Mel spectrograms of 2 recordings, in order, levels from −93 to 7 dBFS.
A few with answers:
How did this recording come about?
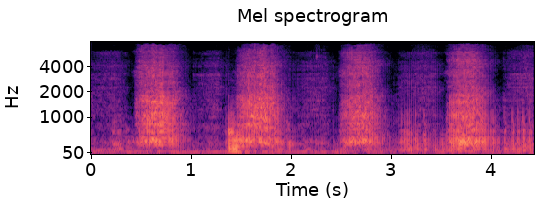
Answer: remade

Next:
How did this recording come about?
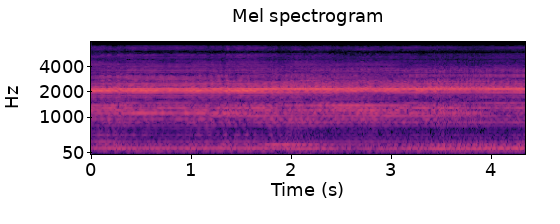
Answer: remade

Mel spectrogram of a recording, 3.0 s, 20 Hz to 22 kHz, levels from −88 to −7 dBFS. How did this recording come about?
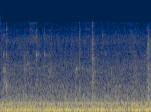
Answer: remade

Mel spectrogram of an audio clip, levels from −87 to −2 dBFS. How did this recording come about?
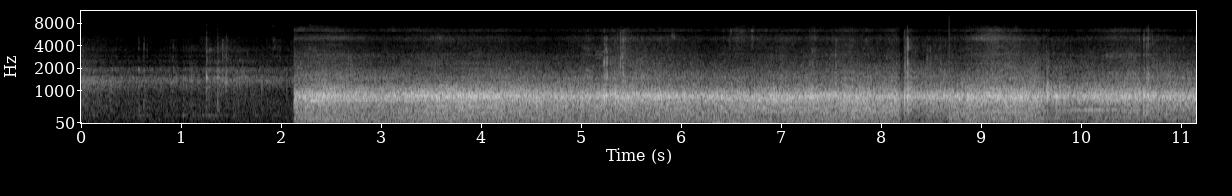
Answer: recorded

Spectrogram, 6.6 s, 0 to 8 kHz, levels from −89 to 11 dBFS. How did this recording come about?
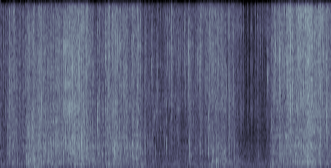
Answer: recorded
